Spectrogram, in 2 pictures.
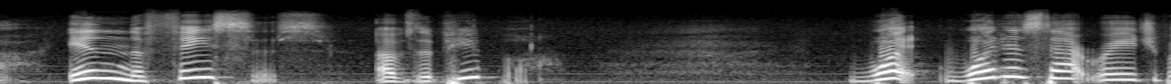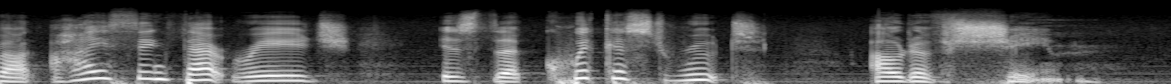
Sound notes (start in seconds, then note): none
